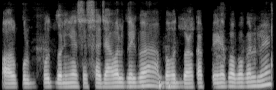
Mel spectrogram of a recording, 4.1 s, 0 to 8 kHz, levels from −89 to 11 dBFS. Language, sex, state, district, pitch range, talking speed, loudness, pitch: Bhojpuri, male, Uttar Pradesh, Ghazipur, 125-135 Hz, 200 wpm, -16 LUFS, 130 Hz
